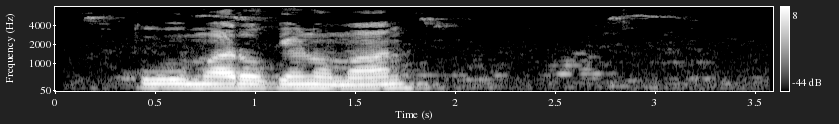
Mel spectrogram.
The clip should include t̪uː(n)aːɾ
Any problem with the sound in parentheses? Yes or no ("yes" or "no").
yes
